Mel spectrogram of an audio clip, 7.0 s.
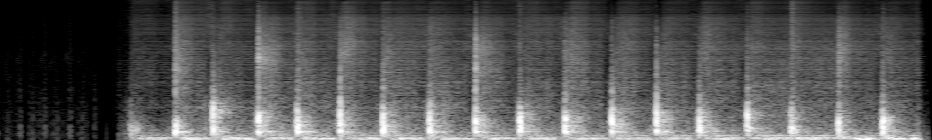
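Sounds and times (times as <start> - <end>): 
footsteps on concrete: 1.0 - 6.9.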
